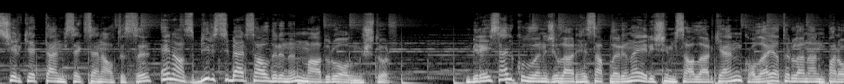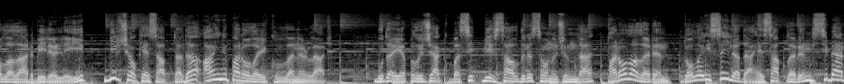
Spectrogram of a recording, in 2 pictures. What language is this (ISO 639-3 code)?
tur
